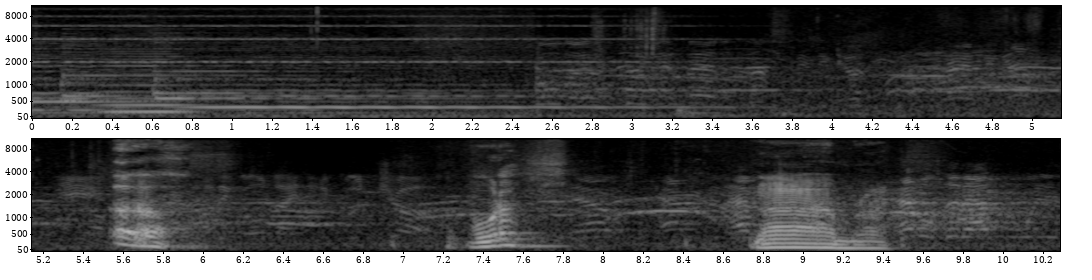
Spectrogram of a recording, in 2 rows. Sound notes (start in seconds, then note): 2.4 tv plays faintly; 5.2 exclaims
